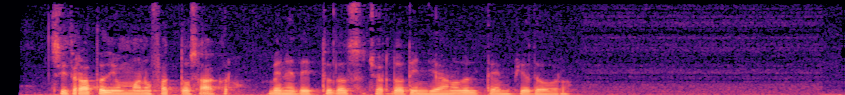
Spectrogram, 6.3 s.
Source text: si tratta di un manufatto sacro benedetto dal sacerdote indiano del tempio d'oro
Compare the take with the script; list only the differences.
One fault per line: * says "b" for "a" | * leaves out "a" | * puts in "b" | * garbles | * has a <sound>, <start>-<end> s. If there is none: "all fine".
all fine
